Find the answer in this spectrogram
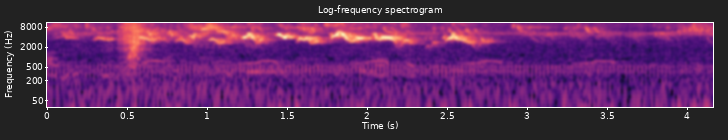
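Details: Saffron finch chirping a quick, jumbled run of high notes in a noisy setting, with a steady low rumble and a faint lower tone recurring beneath the song.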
